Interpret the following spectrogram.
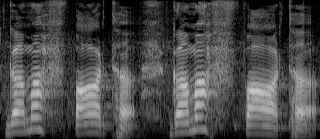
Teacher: উচ্চারণটা এরকম আসে, গমহ গমহ, এইভাবে গমহ পার্থ, গমহ পার্থ, অর্থাৎ বিসর্গের পরিবর্তে যে হটা আসবে সেই হয়ের সাথে সাথে পটাকে ধরতে হবে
